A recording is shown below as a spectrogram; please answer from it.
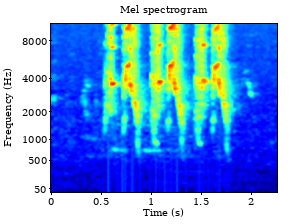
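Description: A myna gives about five harsh, rasping squawks in quick succession, broad and high-pitched with some whistled tones, lasting under two seconds.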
